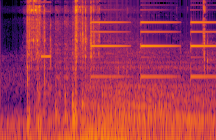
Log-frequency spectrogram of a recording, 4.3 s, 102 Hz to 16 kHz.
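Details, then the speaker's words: 2005 Mercedes E320 wagon (W211), service overdue by 36,000 miles: key clicks and starter, then the engine catches and settles into a smooth, steady idle with no knocks or misses; sounds healthy. "so it sounds really good i actually really like the sound of this engine"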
